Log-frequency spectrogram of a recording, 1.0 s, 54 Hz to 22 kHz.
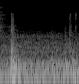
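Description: A rebuilt Suzuki RM 125 two-stroke dirt bike engine clunks into gear: one dull, close knock early on, followed by a low mechanical rumble and a faint second rattle near the end.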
